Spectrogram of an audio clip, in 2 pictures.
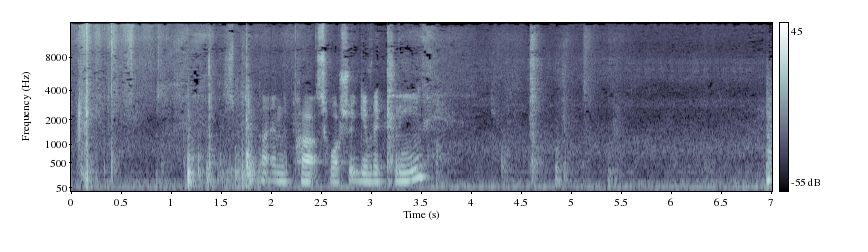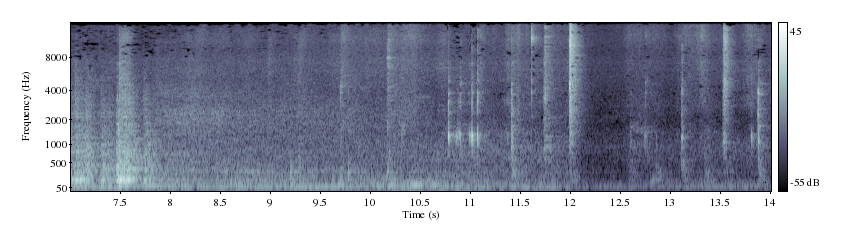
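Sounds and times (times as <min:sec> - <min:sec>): low hum: 0:05.7 - 0:12.0
loud knock: 0:07.0 - 0:08.2.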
